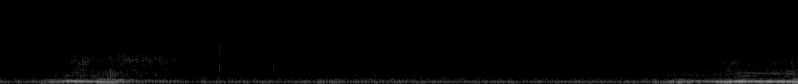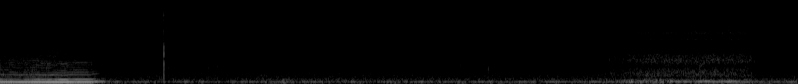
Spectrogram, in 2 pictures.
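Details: Puppy snoring during an evening nap: low rumbling snores with slow breaths, about three in sixteen seconds, one longer and fluttering, over steady room hum.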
